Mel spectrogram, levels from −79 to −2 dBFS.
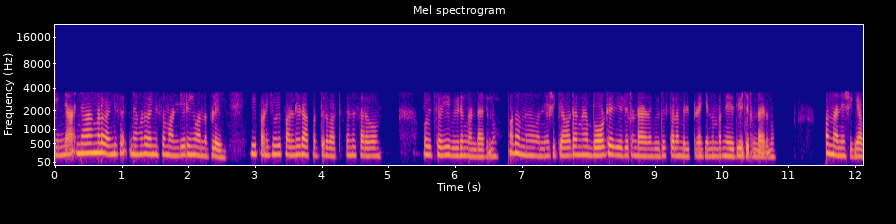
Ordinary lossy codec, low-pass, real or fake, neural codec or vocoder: none; 3.6 kHz; real; none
